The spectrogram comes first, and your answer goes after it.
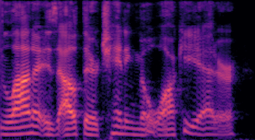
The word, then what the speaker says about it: Milwaukee: But fucking crowds just chant Milwaukee because there's 3 syllables in it.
